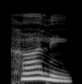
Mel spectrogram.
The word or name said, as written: ಘಾಲಿ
